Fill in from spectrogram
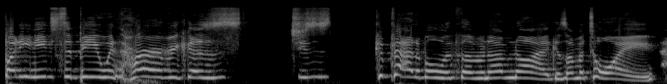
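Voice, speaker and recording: A man's voice: very high voice, steady tone, unhurried, pushed and bright, pitched above the performer's own voice, heavily acted. A man voicing a gushing, self-pitying toy sidekick in love, in a plaintive manner. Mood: lovelorn gushing.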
